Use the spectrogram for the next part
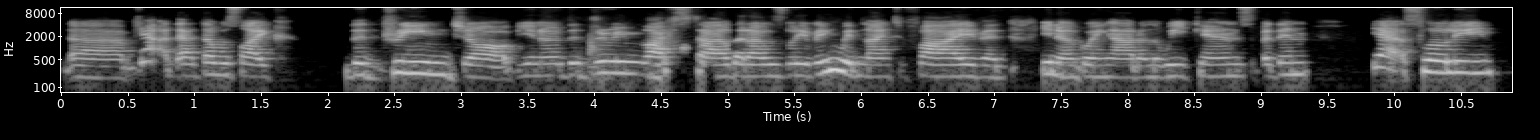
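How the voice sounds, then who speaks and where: A woman's voice: medium pitch, steady tone, unhurried, bright, forceful tone, poor audio. A woman in her thirties from Nepal, a travel blogger chatting as an interview guest, full of fillers like you know and um. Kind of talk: casual interview talk.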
